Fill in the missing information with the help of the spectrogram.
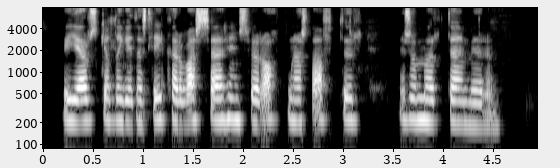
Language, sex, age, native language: Icelandic, female, 40-49, Icelandic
